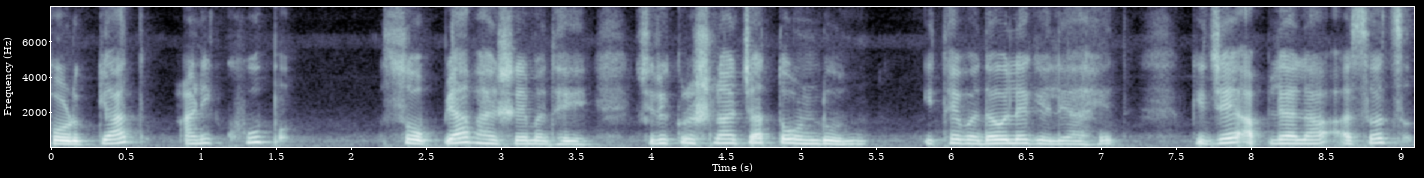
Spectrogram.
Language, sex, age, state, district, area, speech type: Marathi, female, 45-60, Maharashtra, Pune, urban, spontaneous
